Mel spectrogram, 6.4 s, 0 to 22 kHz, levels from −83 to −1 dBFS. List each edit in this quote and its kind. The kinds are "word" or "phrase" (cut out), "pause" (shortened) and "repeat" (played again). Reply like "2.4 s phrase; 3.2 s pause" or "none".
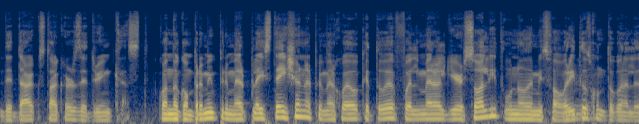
1.5 s pause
